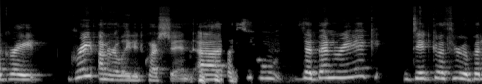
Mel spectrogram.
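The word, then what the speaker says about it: BenRiach: He says, how do you pronounce it? Ben Riek.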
